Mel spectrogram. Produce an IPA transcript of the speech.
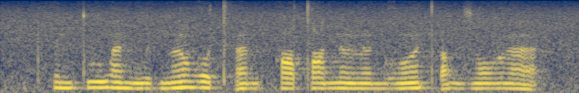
pʰɪntʷɪwãn wɪɡœ̃ ʁʷɪtʼãnqʷə tˤœnœ̃lɐ̃nʁʷɐ̃ tʼənzˤũɣã

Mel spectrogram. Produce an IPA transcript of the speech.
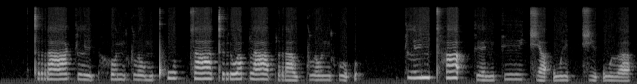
traː˦˥kli˨˩ʔ ho˧nklo˩˦m kʰwu˥˩k̚saː˥˩tru˦˥a̯ plaː˥˩ pra˨˩wklo˧nku˨˩ʔ | kli˥˩ntʰa˥˩ʔ ke˩˦nkiː˥˩t͡ɕa˨˩ʔ wi˨˩t̚t͡ɕi˨˩ʔwɯ˨˩a̯

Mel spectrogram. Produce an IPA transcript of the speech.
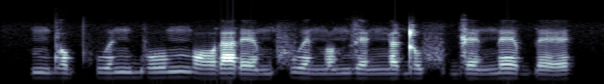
ndɔ˧˩˧kʷʰɛː˨˥ŋ boː˨˥ŋɔː˧˩˧ ɾa˥˨ɾɛː˧˩˧m xʷɛː˥˨nɔ˨˥nzɛ˧˩˧ŋa˨˥ ɖɔ˥˨xʷɪ˥˨ɡɛː˥˨ nɛː˥˨bɾɛ˧˩˧

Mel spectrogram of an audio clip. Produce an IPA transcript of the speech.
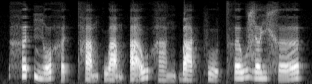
hə˦˥t̚ ɲo˨˦hə˨˩t̚ t̪ʰa̰˧˨mkwa̰˧˨mʔa̰˧˥wha̤˨˩ŋ ɓa˨˩k̚fu˧˩t̪ʰə˨˦wzə˧j xəː˨˦

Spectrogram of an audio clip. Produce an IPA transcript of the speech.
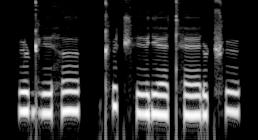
ʏː˨ɖʱɪː˨həː˦ | ʈʰʏ˦t͡ʃʰɪː˨ɾʲɛː˨ tʰɛː˨ɾʏ˨ʈ͡ʂʰʏ˦

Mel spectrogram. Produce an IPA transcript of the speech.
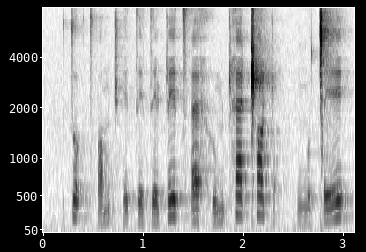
to˧˥ʔt͡sʼɒ˩˧mt͡ʃʼe˩ te˩te˩ ʈe˥t͡sʼæ˧ hu˩˧mʈʰæ˥ǁɒ˥ʈ | ŋo˩ǀe˧˥

